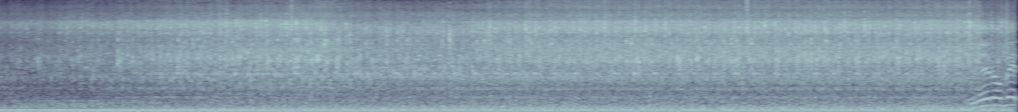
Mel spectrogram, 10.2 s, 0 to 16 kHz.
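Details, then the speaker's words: 1985 GMC 3500 with 6.2 Detroit Diesel after crank-no-start fix, restarted following glow plug cycle: steady low diesel clatter at idle, even pulses with only a faint occasional stumble; runs fine, normal idle. "all right try to start it up started up there that wasn't too bad"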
